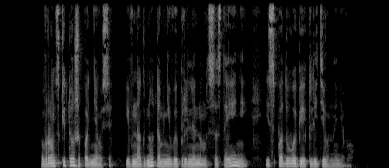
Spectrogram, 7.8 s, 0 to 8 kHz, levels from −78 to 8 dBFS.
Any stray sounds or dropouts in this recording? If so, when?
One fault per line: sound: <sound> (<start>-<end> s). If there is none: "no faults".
no faults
